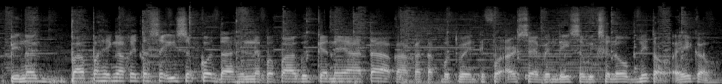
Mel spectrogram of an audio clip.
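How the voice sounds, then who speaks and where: A man's voice: mid-range voice, steady tone, fairly quick, few pauses, over music, close to an everyday voice. An actor playing a clingy, jealous, lovesick young man in a radio drama, with a Filipino accent. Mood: wistful, teasing. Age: young adult. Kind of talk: Tagalog radio drama acting.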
